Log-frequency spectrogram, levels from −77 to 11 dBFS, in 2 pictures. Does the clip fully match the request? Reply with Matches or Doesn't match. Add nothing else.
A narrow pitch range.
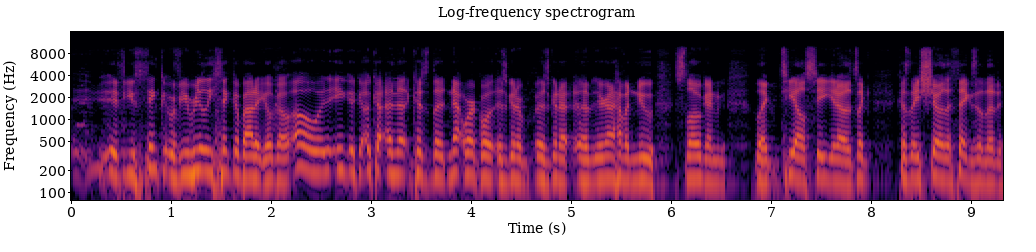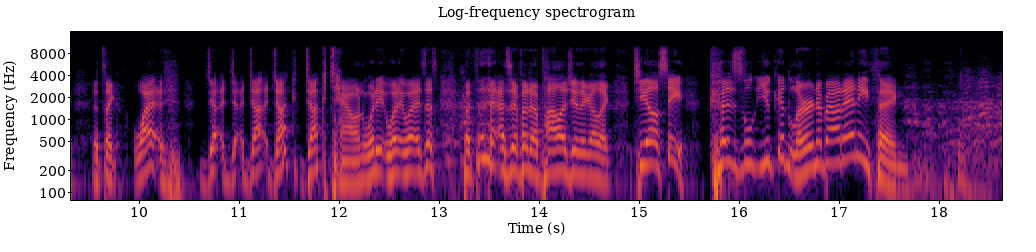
Doesn't match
